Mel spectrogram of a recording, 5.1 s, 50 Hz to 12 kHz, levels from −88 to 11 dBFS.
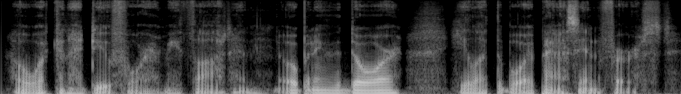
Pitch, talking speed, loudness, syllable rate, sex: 90 Hz, 235 wpm, -22 LUFS, 5.2 syllables/s, male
